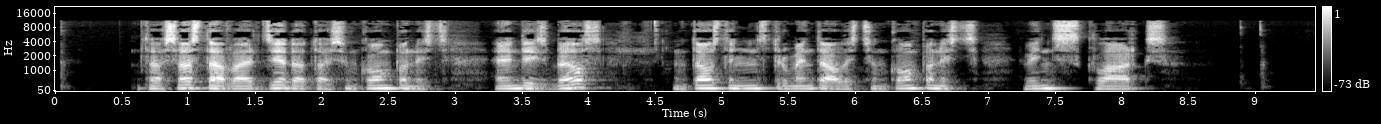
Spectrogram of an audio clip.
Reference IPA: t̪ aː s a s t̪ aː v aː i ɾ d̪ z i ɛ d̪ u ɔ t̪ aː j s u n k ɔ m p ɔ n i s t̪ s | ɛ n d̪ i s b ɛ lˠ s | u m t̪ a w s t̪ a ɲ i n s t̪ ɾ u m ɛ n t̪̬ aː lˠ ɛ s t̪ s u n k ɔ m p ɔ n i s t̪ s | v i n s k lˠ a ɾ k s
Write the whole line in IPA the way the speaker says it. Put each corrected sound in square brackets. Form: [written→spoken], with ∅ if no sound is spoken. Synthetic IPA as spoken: t̪ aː s a s t̪ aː v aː i ɾ d̪ z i ɛ d̪ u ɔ t̪ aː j s u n k ɔ m p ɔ n i s t̪ s | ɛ n d̪ i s b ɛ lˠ s | u [m→n] t̪ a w s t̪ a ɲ i n s t̪ ɾ u m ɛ n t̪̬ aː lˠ [ɛ→i] s t̪ s u n k ɔ m p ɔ n i s t̪ s | v i n s k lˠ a ɾ k s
